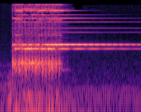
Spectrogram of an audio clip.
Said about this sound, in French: Un jour, le téléphone sonne enfin.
